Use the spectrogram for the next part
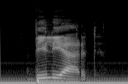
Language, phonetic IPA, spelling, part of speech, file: Russian, [bʲɪˈlʲjart], бильярд, noun, Ru-бильярд.ogg
- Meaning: billiards, pool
